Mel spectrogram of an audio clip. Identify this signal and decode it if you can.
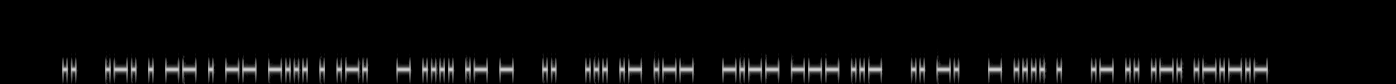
Morse code, heard as a keyed tone, about 28 wpm, 700 Hz. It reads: I REMEMBER THAT I SAW YOU IN THE AIR.
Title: Sentences from Top 1000 Words - Review Part 1 - 28wpm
